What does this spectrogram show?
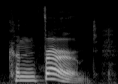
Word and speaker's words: confirmed: confirm이 아니라 강세가 없죠. 강세가 뒤잖아요. 그러면 confirmed, confirmed, confirmed, conducted.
